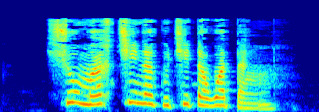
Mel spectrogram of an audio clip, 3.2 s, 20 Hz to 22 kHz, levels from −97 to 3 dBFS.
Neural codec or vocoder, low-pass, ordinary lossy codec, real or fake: none; 10.8 kHz; AAC, 32 kbps; real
